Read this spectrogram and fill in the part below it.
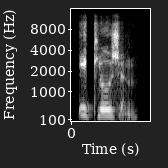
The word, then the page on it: eclosion: Indian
